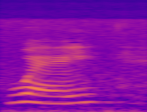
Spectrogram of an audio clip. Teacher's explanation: W is voiced bilabial semi-vowel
